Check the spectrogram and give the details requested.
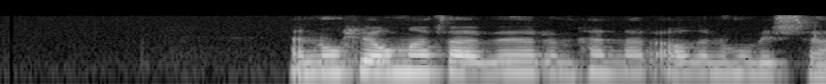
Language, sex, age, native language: Icelandic, female, 50-59, Icelandic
